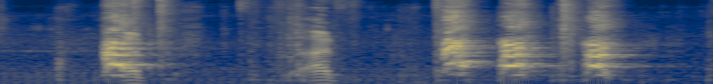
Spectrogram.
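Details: Hunting dog from a household pair named Danny and Tommy, kept for rabbit hunting, gives sharp harmonic barks: one early bark, then a quick run of three near the end, with a man's voice speaking in between.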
